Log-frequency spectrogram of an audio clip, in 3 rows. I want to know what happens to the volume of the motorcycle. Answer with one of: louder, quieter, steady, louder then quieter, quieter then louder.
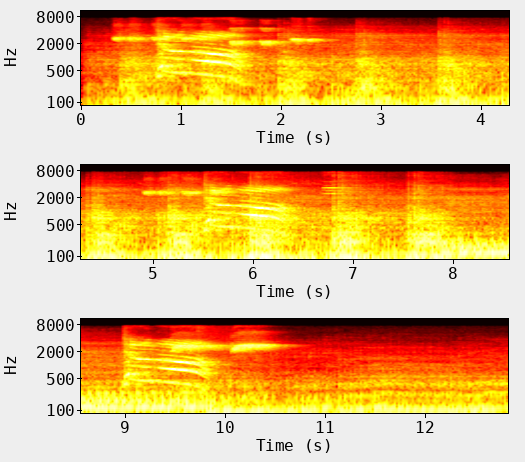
louder then quieter.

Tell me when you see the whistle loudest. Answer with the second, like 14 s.
10 s.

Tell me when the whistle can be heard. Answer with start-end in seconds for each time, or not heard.
0.3-2.4, 4.8-5.8, 9.4-10.4.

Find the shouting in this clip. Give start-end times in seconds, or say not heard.
0.7-1.6, 5.5-6.4, 8.9-9.8.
